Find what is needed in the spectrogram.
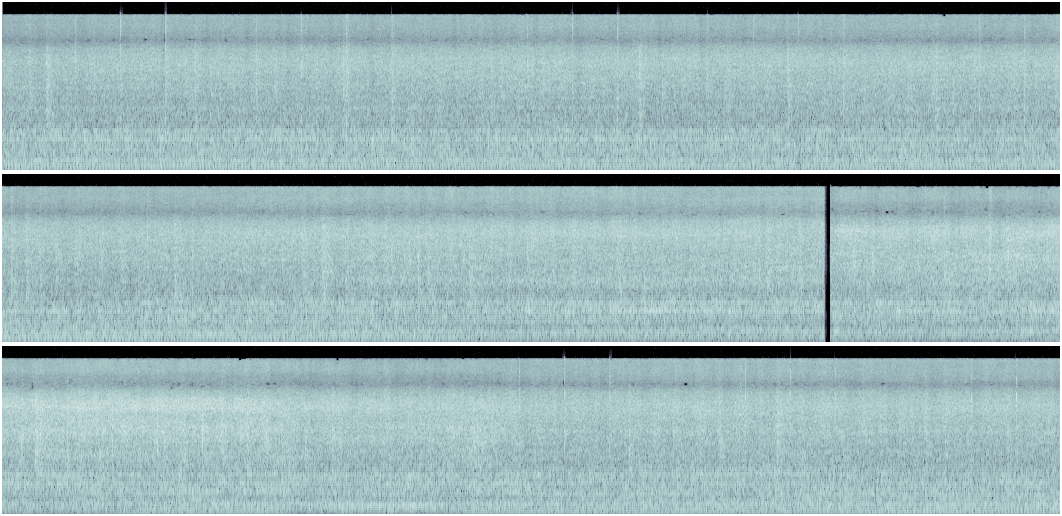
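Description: Belt-driven pulverizer flour mill (atta chakki) running steadily while grinding grain into flour: a constant low hum over a continuous rush, broken for an instant about two-thirds of the way through.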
